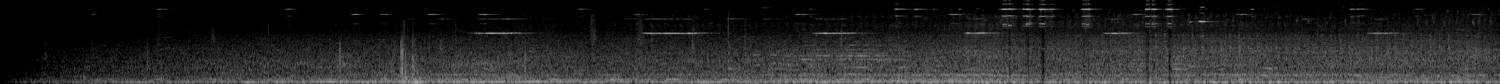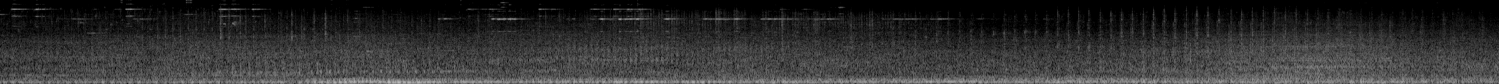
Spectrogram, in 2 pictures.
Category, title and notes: Soundscapes > Urban
JUEGO DE VOCES Y ECO EN EL TUNEL BAJO LA IGLESIA DE LOS DOLORES - TEGUCIGALPA
Voices playing games in a tunnel under the Los Dolores church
